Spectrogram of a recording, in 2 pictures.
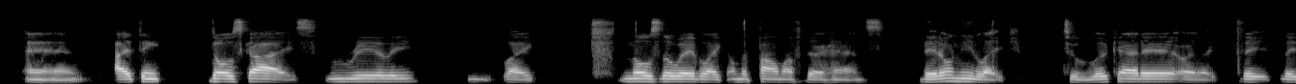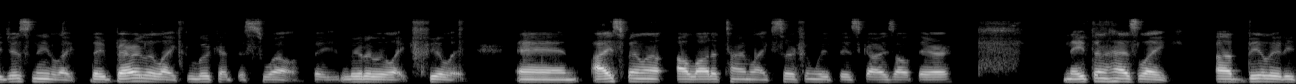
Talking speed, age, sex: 145 wpm, 20-39, male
